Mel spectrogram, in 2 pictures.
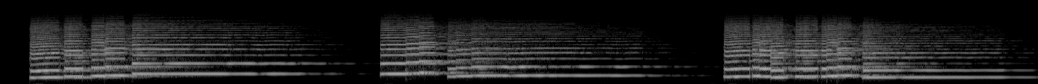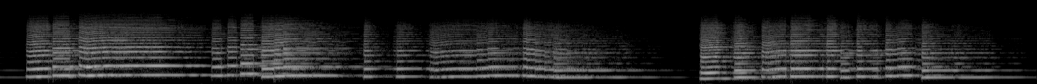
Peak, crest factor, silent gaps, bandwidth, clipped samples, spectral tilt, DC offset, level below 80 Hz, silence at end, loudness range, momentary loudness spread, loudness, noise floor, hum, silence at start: -14 dBFS; 18 dB; none; 16 kHz; under 0.1%; 0 dB/octave; under 0.1%; -86 dBFS; 0.1 s; 4 LU; 13 LU; -30 LUFS; -63 dBFS; none; 0.3 s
